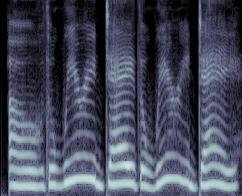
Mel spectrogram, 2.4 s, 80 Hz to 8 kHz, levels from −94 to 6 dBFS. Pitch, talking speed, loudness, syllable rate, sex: 260 Hz, 175 wpm, -15 LUFS, 4.0 syllables/s, female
